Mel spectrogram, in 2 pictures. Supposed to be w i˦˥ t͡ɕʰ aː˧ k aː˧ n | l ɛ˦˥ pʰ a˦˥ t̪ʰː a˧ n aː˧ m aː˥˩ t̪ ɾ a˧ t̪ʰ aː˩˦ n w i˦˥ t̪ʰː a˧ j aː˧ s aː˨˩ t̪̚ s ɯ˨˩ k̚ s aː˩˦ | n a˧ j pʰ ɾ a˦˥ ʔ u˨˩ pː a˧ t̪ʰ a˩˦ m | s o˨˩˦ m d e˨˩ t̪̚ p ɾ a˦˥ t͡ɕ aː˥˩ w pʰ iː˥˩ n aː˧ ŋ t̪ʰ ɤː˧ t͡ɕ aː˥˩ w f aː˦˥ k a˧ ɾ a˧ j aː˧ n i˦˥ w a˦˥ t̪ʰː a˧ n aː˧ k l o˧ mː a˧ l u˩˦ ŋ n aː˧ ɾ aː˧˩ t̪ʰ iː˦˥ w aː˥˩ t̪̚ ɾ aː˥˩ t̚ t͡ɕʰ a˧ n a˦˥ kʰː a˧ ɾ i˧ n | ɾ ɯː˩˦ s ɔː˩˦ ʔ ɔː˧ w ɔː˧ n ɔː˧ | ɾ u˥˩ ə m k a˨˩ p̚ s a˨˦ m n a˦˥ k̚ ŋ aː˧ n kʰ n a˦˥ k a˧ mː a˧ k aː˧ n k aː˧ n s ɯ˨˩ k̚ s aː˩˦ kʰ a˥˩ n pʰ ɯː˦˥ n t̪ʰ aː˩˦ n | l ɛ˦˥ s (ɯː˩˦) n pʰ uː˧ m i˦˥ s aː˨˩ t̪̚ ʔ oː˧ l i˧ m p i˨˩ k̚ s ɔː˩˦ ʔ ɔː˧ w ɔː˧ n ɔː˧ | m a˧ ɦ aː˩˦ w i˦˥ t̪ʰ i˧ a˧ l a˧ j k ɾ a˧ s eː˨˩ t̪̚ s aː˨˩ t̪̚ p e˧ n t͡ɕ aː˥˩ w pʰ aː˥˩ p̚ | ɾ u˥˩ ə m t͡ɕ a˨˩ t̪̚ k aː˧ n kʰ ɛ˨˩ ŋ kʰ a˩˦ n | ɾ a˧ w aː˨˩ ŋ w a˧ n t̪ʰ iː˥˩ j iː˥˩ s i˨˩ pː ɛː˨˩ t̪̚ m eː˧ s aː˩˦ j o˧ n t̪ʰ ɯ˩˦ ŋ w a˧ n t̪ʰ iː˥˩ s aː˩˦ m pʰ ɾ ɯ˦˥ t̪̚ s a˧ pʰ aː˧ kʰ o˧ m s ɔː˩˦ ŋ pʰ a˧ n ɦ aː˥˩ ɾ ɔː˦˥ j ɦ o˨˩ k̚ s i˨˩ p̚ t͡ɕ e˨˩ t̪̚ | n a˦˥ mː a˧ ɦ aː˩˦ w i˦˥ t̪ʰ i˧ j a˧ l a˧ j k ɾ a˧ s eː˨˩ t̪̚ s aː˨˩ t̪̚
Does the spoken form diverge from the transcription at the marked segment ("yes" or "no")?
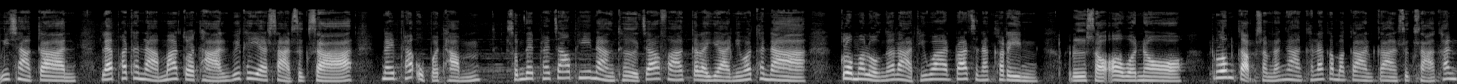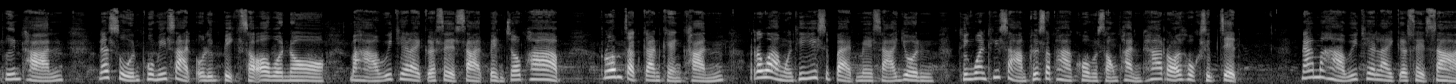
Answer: yes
